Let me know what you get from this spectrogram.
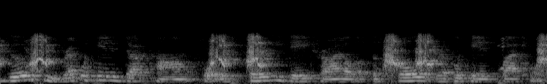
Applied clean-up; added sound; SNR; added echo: none; Dog; 3 dB; reverberation time 0.6 s.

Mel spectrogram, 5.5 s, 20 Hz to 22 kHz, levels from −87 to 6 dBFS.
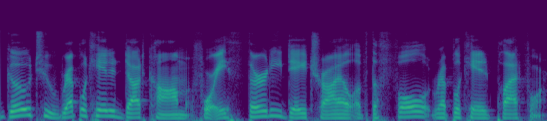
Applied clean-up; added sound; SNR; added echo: none; none; none; none.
